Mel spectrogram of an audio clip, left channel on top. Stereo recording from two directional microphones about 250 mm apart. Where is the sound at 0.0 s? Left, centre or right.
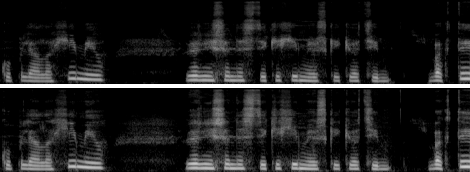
Centre.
